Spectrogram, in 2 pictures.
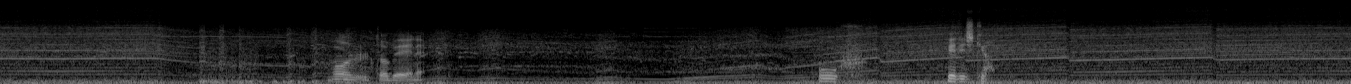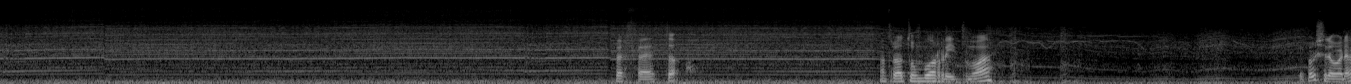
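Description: A racing car engine whines at high revs, dropping in pitch under braking and rising again as it speeds up.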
